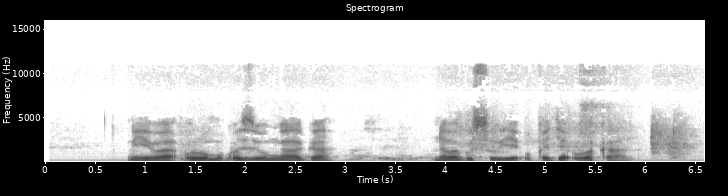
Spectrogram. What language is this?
Kinyarwanda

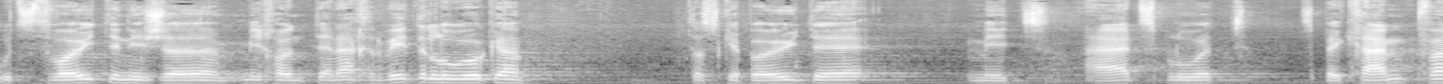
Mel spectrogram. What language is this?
Swiss German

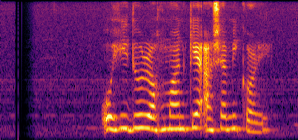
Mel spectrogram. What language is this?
Bangla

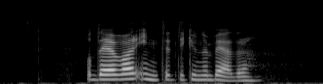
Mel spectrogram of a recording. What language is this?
Norwegian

